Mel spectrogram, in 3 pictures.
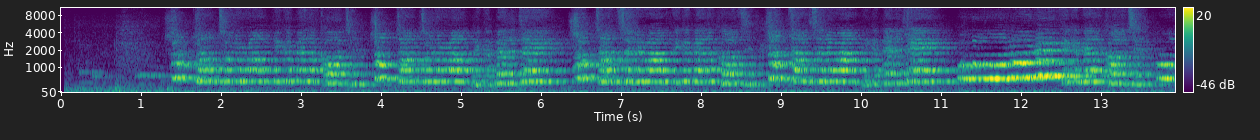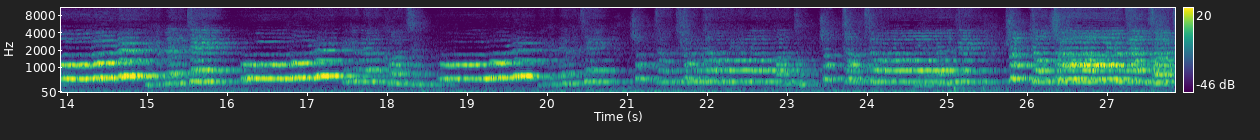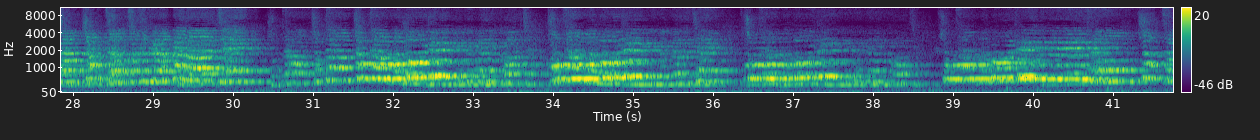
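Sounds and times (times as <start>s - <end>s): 
women's choir singing a cappella: 0.7s - 41.7s.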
